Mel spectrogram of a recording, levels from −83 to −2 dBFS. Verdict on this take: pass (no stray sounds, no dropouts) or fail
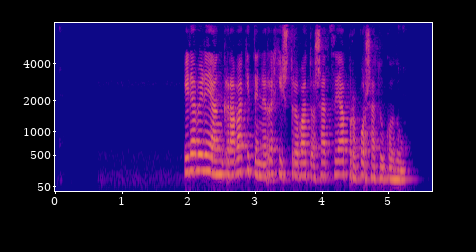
pass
